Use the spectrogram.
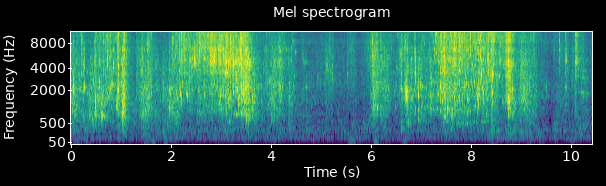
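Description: Tap water runs into a kitchen sink while leafy greens are rinsed and lifted out, a steady close trickling and splashing with surges of louder pouring, no talk over it.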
